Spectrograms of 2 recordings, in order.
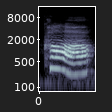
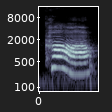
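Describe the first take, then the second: First: The R after the vowel is silent. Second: The same.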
